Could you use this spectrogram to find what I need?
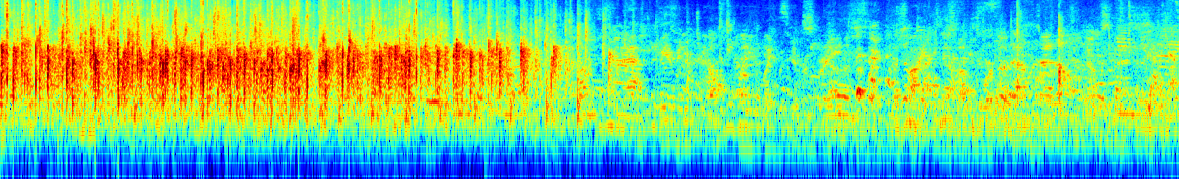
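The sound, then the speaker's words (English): A round of audience applause, loud and dense for about the first half, then thinning out as people start talking and crowd chatter takes over. “Nice round of applause.”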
